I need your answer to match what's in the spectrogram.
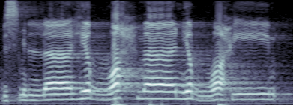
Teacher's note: You're supposed to recite the ha with an empty mouth because it's one of the mustafila letters. But the Ra is going to be pronounced full mouth.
